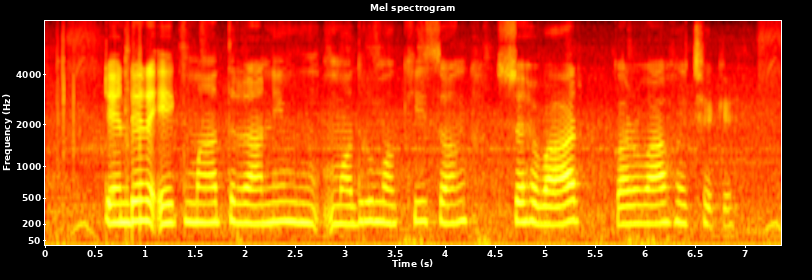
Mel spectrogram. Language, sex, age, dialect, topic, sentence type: Magahi, female, 18-24, Northeastern/Surjapuri, agriculture, statement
